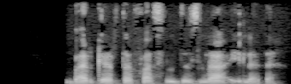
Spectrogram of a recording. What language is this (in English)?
Pashto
